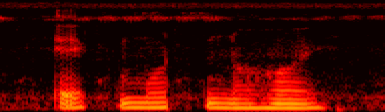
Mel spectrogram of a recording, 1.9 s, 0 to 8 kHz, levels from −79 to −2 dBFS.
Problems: low volume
